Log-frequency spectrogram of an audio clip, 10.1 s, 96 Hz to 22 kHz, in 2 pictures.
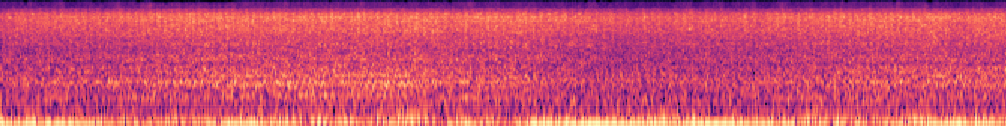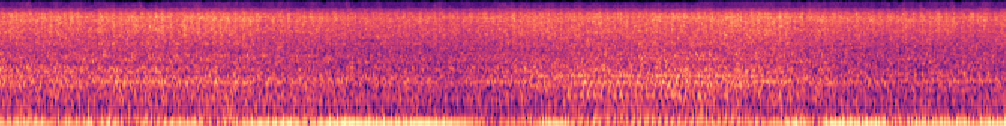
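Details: Car engine with 850cc injectors that cannot rev up, with the power-steering pump belt slipping; uneven, lumpy low idle rumble that wanders and never settles. Rough idle, cause suspected but not confirmed.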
